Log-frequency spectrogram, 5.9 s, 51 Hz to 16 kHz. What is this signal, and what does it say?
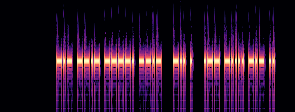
Morse code, heard as a keyed tone, about 34 wpm, 700 Hz. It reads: KQ9Q DE W6KI
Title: USA Callsign DE Callsign - 4 Characters - 35wpm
